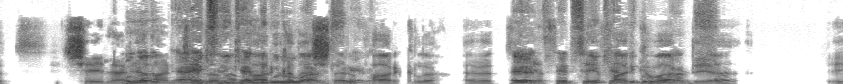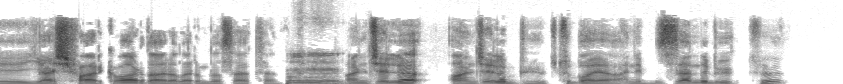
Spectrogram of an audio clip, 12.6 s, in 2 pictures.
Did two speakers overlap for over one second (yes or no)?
yes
